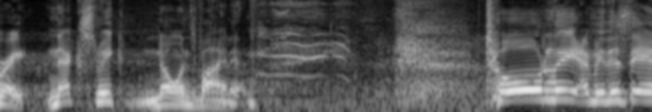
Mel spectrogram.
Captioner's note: laughs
